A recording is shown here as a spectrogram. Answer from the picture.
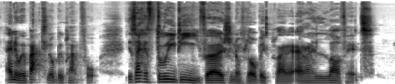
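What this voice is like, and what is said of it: Croaky voice. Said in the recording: “Sorry if my voice sounds croaky.”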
